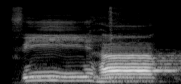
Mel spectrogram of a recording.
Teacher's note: panjang fi-nya karena itu namanya mat tabi'iyah. Fi panjang kan, ha hanya juga panjang namanya mat tabi'i alif.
